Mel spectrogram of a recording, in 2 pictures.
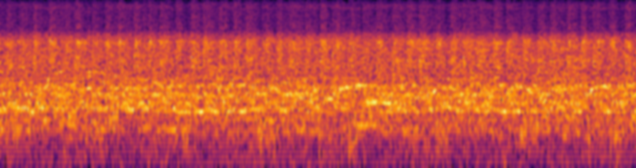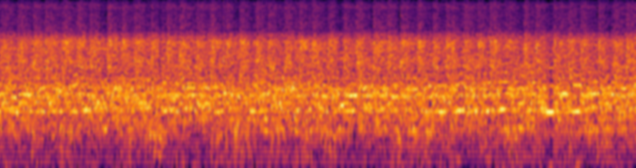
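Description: Loud live music: a reed wind instrument holding long, steady notes over continuous drumming, recorded near full scale.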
